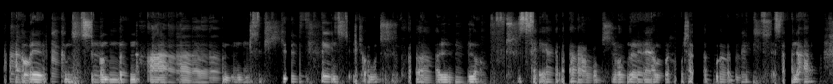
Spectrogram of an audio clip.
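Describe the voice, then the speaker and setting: A man's voice: medium pitch, rough recording. A man giving an upbeat sales presentation over a video call, with audio that breaks up at times and a lot of glowing adjectives. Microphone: computer mic on a video call.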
